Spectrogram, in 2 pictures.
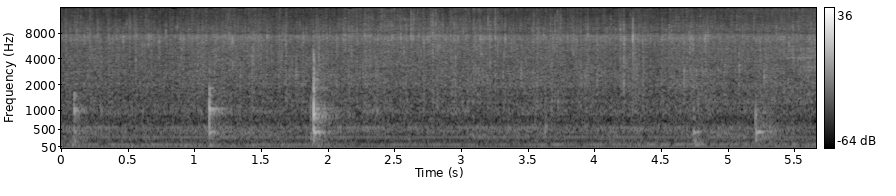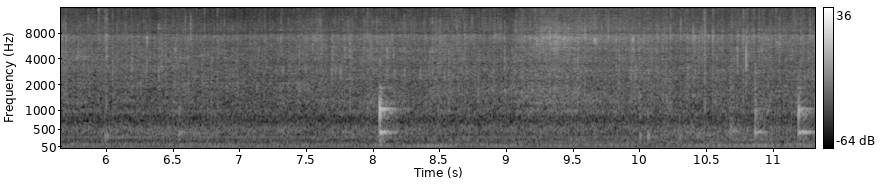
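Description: Marinated meat and onions sizzling in oil in a clay tagine over the heat, a steady hiss. A wooden spoon knocks lightly against the clay a handful of times as the onions are pushed under the meat.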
